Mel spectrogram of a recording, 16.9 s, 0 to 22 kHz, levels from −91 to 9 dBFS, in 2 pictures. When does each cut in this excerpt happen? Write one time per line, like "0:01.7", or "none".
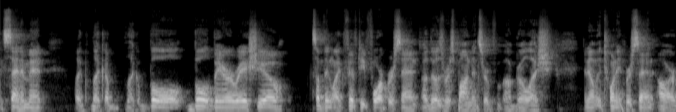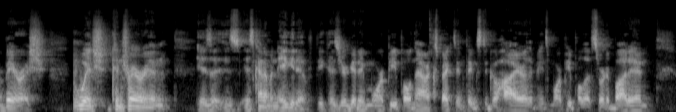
none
